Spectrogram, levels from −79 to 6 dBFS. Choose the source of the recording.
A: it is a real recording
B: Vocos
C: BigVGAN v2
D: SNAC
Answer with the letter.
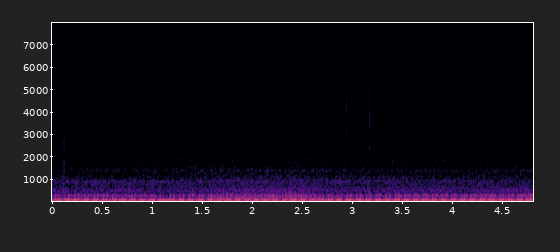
A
